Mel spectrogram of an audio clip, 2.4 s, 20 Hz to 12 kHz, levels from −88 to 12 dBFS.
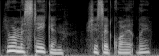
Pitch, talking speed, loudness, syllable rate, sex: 180 Hz, 150 wpm, -15 LUFS, 5.0 syllables/s, female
